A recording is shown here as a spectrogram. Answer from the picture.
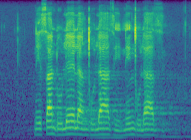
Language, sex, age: Zulu, male, 25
